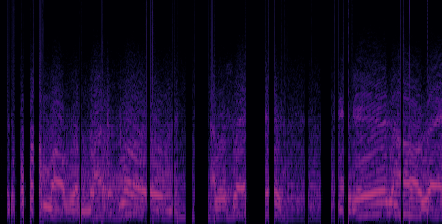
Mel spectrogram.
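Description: A man's voice received over a CB radio, too garbled to make out words and breaking up, with the signal cutting out abruptly several times.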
